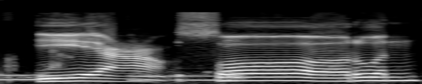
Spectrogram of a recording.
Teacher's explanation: Hamzahnya dibaca kasroh kemudian masuk ke ain.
